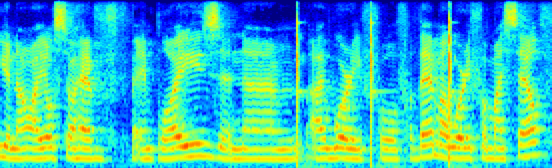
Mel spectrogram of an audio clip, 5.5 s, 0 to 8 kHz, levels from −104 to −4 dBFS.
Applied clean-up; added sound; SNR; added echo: none; Tap / Glass; 3 dB; none.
